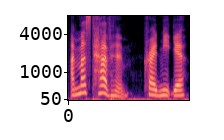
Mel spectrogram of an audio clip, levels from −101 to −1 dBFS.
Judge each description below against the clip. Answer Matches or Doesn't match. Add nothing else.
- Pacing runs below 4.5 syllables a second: Matches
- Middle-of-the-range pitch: Doesn't match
